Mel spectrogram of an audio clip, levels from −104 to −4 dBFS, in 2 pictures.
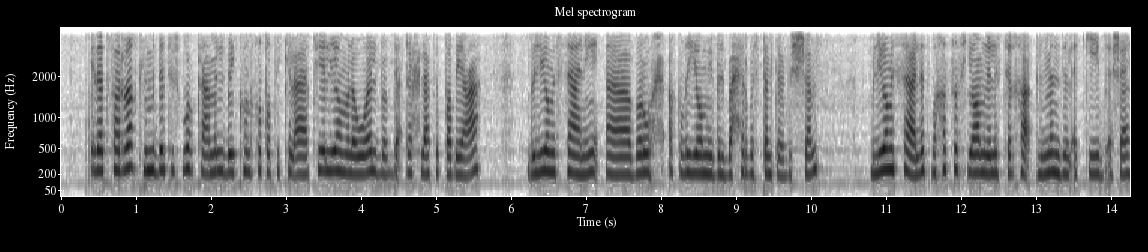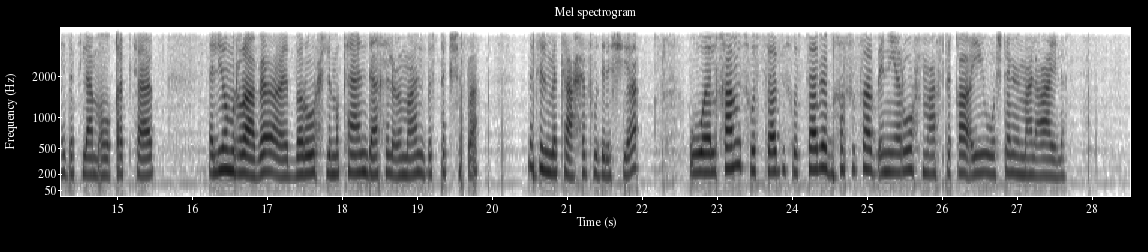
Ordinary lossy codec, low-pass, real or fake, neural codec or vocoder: none; 3.6 kHz; fake; codec, 16 kHz, 8 kbps, FreqCodec, larger model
